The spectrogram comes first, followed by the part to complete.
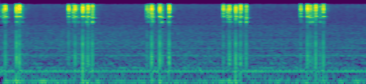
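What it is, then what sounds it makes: Glass liquid hourglass tapped. Fingertips and nails tap on both bulbs of a clear glass liquid hourglass timer filled with pink liquid and foam. Quick clusters of sharp, bright glassy clicks arrive about once a second, each dying away almost instantly, over a faint steady low hum.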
